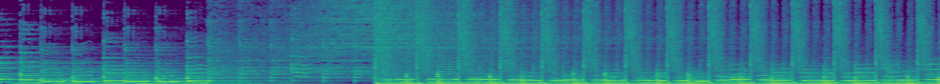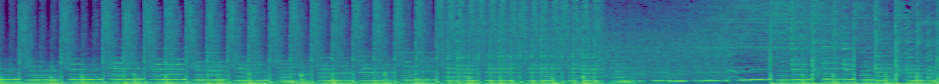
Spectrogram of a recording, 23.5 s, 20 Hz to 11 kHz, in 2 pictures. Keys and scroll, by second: 21.4 space.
